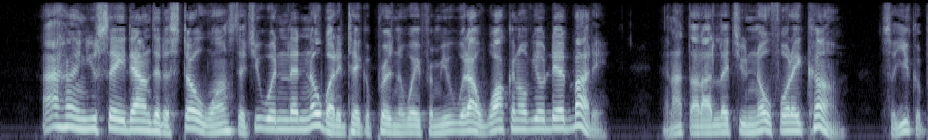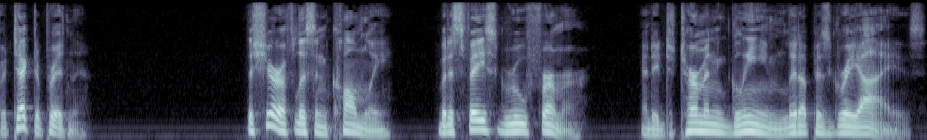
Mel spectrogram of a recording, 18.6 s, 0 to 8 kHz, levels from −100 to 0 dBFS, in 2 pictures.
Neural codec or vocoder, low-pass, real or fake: none; 7.2 kHz; real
